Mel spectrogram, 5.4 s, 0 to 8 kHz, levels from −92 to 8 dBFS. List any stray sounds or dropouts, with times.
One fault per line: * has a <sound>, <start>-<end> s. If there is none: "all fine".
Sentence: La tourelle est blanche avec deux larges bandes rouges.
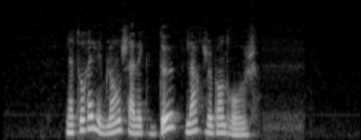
all fine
